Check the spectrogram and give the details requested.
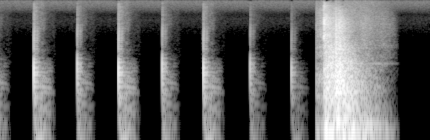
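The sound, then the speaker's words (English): A row of seven sharp, evenly spaced knocks, then a door swings shut with a loud, heavy thud. No one speaks. “Don't forget to shut the door.”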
